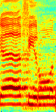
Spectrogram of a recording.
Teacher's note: Kaf 2 harokat, kafirun, tidak perlu dibaca lebih panjang dari 2 harokat. Sebagian ada yang baca gini, qul ya ayyuhal kafirun, jadi kayaknya panjang banget.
